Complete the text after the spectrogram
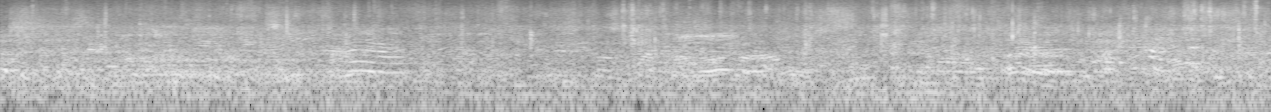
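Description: A crowd of people chatter nearby outdoors.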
